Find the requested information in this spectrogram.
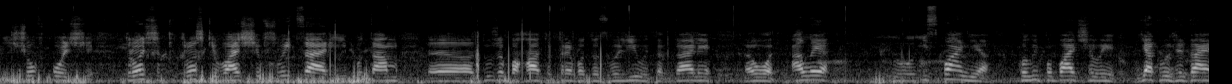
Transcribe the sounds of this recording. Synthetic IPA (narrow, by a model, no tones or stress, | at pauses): ʃt͡ʃɔwpɔlʲʃi | t̪ɾɔt͡ʃkt̪ɾɔʃkɪʋɑʃt͡ʃiwʃʋɐjt̪sɑɾʲijibɔt̪ɑm | d̪uʒɛbɐɦɑt̪ɔt̪ɾɛbɐd̪ɔzʋɔlʲiwɪt̪ɐɡd̪ɑlʲi | ot̪ɐlˠɛ | ispɑnʲijɐ | kɔlˠɪpɔbɑt͡ʃɪlˠɪ | jɐkʋɪɦlʲɐd̪ɑjɛ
